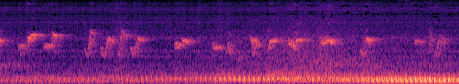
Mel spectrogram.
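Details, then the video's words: Yellow-vented bulbul song used to lure and train birds; quick bubbly note clusters at an uneven rhythm, while a low engine-like rumble grows louder toward the end. "Pancingan Ampuh Burung Trucukan Paud"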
